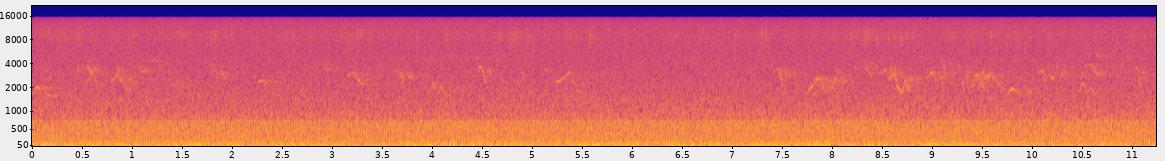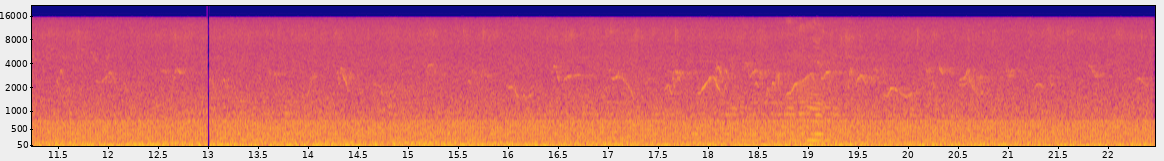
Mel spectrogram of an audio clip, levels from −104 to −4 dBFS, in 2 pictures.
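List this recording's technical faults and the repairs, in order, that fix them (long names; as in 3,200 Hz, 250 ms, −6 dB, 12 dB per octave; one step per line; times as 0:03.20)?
mains buzz 60 Hz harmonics 12 −26 dBFS
0:13.00–0:13.02: drop-out 23 ms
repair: hum removal 60 Hz, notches 12
repair the gap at 0:13.00, 23 ms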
